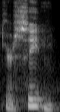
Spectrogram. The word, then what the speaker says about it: quercetin: One of my favorites is quercetin, sometimes pronounced quercetin.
